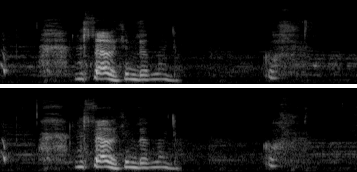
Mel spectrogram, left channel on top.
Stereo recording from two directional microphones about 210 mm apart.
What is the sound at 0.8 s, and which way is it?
Speech, 15° left (ahead or behind).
